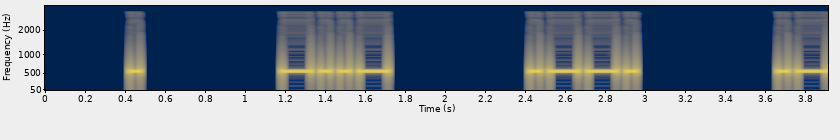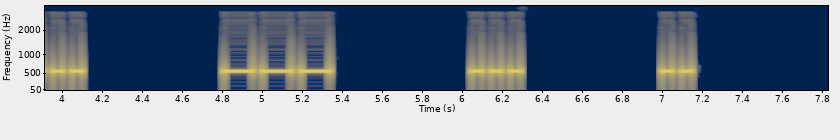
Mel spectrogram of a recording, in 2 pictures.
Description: Morse code, heard as a keyed tone, about 25 wpm, spaced as for 10 wpm, 550 Hz. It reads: EXPLOSI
